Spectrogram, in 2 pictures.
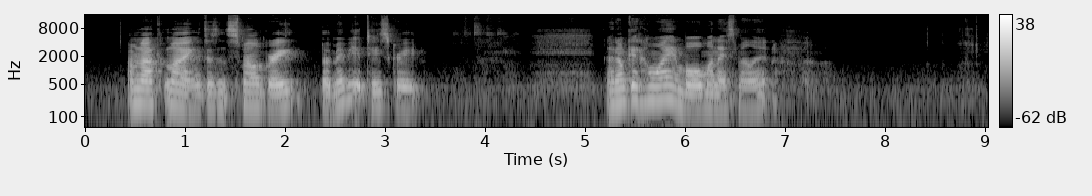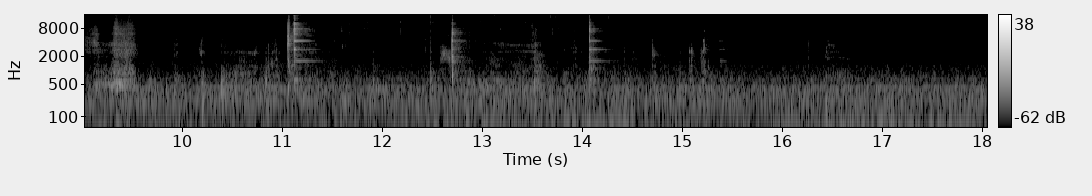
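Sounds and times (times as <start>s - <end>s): chewing soft rice: 8.4s - 17.1s.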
